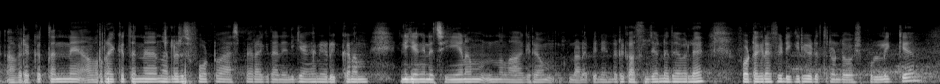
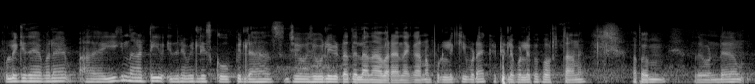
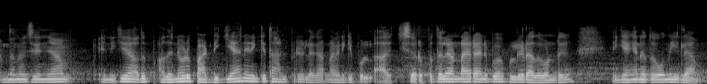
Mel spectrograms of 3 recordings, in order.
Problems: none marked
